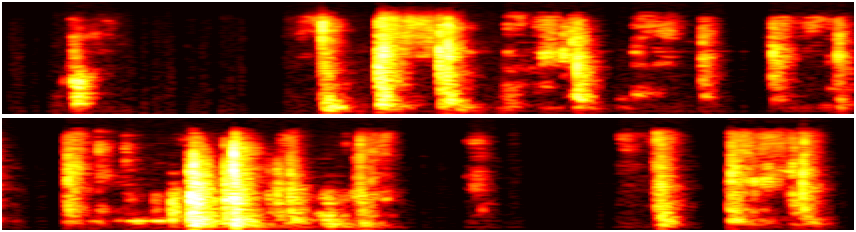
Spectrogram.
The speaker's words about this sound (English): Okay. We'll be shuffling forever. I'm just going to pull a card.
